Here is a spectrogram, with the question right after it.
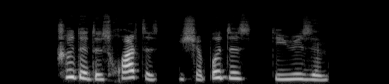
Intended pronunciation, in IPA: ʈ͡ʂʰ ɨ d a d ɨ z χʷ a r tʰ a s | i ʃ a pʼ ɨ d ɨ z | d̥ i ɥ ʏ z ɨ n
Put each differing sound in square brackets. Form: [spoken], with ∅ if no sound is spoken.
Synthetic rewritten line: ʈ͡ʂʰ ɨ d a d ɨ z χʷ a r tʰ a [z] | i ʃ a pʼ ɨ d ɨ z | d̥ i ɥ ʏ z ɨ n

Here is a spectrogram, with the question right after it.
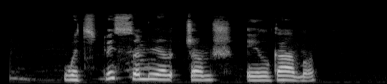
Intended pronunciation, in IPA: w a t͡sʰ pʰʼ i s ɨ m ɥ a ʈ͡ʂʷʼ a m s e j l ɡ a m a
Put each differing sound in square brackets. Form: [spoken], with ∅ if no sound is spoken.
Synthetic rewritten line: w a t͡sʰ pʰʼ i s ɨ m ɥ a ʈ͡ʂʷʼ a m [ʂ] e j l ɡ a m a

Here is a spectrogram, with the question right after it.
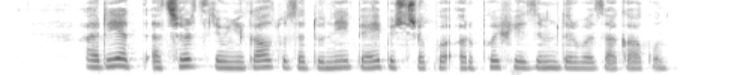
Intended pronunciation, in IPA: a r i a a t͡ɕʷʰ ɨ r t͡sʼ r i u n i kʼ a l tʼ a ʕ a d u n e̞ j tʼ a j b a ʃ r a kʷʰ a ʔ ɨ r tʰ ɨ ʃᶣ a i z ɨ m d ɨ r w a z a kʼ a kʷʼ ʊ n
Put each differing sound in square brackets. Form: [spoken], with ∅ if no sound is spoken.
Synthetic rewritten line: a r i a a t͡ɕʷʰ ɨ r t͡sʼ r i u n i kʼ a l tʼ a [z] a d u n e̞ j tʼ a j b a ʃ r a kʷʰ a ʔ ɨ r [pʰ] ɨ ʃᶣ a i z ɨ m d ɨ r w a z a kʼ a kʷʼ ʊ n

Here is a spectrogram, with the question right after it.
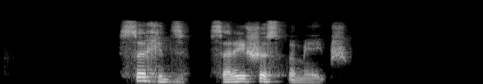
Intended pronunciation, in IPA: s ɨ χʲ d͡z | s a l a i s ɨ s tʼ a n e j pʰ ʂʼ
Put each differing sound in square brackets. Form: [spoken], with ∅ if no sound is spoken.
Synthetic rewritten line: s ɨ χʲ d͡z | s a [ɾ] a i [ʂ] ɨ s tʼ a [m] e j pʰ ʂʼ

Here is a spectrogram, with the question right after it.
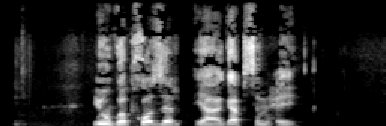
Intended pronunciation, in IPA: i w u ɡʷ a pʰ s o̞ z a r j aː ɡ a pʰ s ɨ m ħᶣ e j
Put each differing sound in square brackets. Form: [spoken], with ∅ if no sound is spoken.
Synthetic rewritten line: i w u ɡʷ a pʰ [χ] o̞ z a r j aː ɡ a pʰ s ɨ m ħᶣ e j

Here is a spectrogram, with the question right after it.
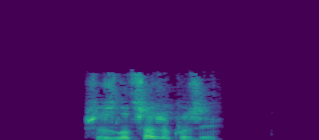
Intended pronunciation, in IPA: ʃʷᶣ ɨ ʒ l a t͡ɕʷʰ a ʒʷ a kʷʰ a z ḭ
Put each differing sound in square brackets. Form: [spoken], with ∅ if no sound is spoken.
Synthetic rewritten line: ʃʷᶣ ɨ [z] l a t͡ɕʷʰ a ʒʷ a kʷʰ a z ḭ

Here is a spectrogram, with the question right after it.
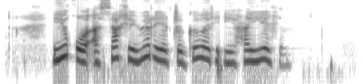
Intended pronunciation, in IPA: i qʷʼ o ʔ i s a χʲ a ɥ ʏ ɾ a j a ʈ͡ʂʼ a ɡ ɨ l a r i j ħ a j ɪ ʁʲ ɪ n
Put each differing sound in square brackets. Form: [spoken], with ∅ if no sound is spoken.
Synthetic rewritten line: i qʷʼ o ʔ [a] s a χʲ a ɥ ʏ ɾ a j a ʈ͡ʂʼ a ɡ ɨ l a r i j ħ a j ɪ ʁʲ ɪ n

